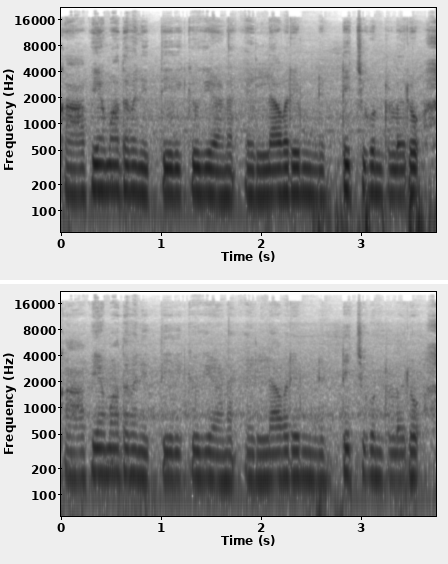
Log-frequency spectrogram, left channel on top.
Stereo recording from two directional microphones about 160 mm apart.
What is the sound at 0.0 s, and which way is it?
Speech, 10° left (ahead or behind).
